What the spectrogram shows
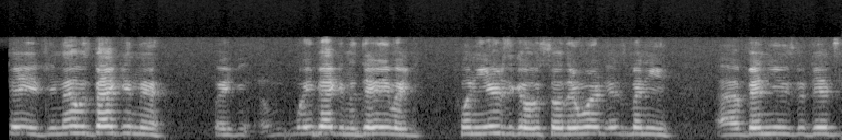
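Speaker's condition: Quadriplegic cerebral palsy; wheelchair user

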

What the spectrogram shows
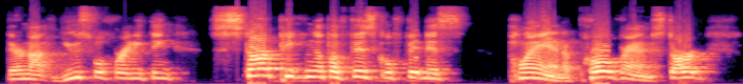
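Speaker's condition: No condition

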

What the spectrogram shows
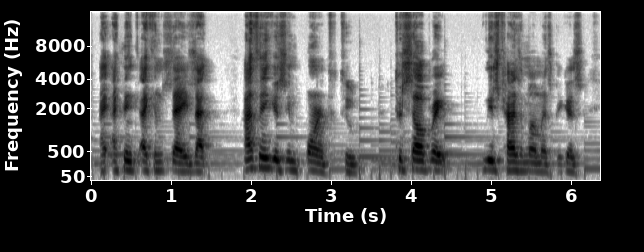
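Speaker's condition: Down syndrome; Down syndrome since birth, intellectual and developmental disability

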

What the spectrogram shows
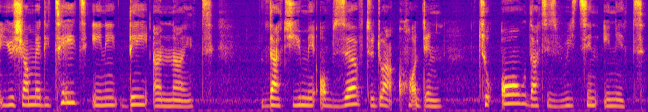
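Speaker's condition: No condition

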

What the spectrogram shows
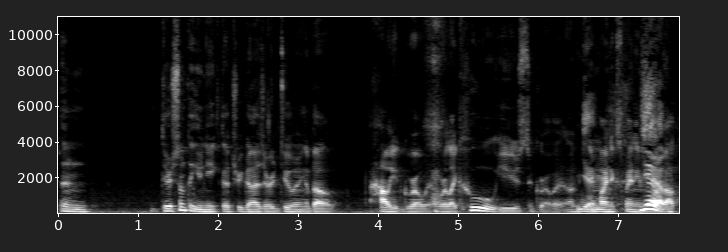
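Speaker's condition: No condition

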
